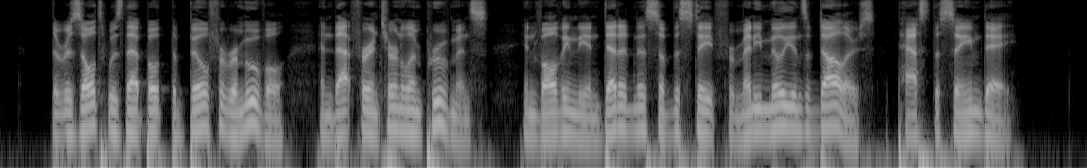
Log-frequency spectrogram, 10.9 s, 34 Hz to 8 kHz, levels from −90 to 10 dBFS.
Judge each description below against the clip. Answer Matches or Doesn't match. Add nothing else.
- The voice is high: Doesn't match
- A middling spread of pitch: Matches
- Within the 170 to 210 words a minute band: Doesn't match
